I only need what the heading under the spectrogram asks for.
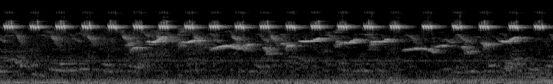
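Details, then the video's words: Cricket chirping as training audio for songbirds, loud and clear: sharp high chirps repeated about four times a second in a steady beat, with softer bird twittering and sliding whistles underneath. "masteran jangkrik untuk burung"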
